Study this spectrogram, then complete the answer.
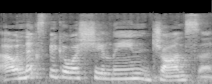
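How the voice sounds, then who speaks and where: A woman talks in a West Indian accent. Her pitch shows ordinary variation. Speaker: live show co-host. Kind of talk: casual live-stream recap.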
